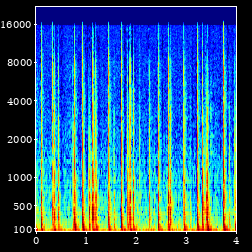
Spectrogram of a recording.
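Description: Long nails and fingertips tap the surface of a large, flat wooden chess board with light and dark inlaid squares, lying on a table. About seventeen quick, dry taps and clicks come at an irregular pace, each dying away almost at once, with a bright click on top of a soft low thud.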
